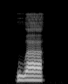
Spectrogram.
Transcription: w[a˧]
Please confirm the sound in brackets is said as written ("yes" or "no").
yes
